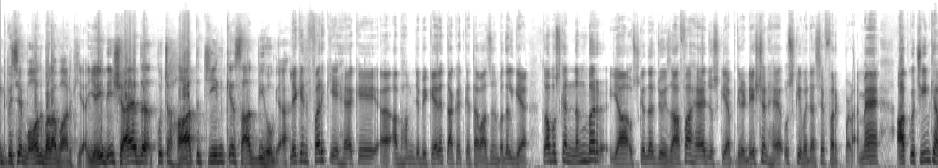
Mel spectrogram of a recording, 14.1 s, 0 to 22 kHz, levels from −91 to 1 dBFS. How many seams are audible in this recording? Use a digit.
1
